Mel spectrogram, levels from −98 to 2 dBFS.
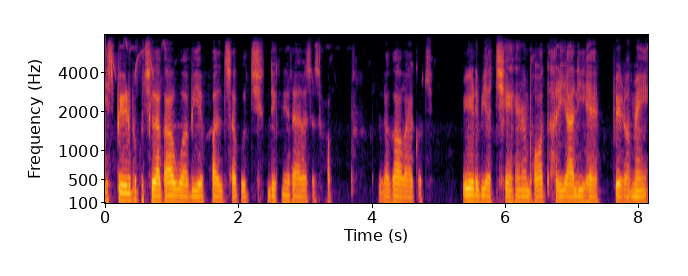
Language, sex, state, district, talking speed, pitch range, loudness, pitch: Hindi, male, Uttarakhand, Uttarkashi, 215 wpm, 105-115 Hz, -19 LUFS, 105 Hz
